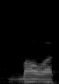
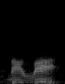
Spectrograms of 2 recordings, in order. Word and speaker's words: malak: It's the word in Hebrew, malak, not malak as in the pagan god, but malak, M-A-L-A-K, in English, if you were to try to spell it in English.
